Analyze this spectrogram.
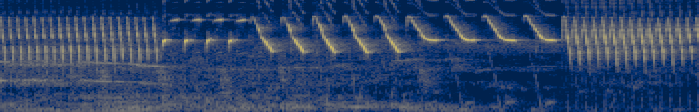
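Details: Canary singing a long song meant to prompt other birds: fast pulsed trill, short flat whistles, a steady series of seven falling sweeps, then a buzzy rattling trill.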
